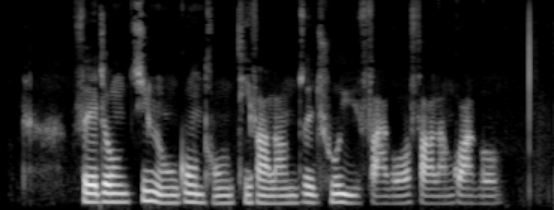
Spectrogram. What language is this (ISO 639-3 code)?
zho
